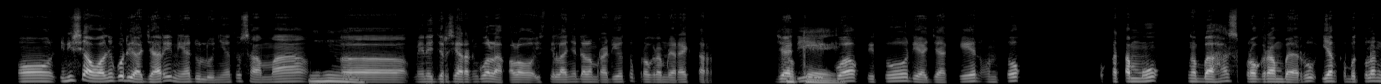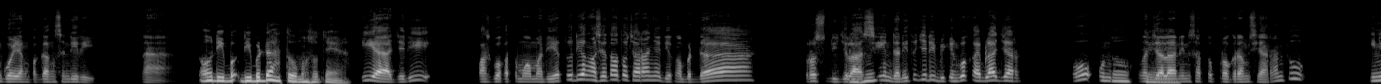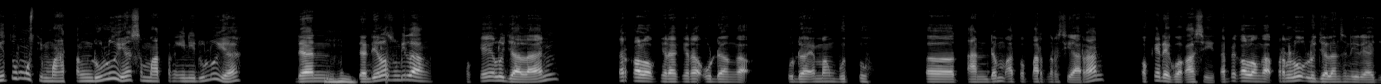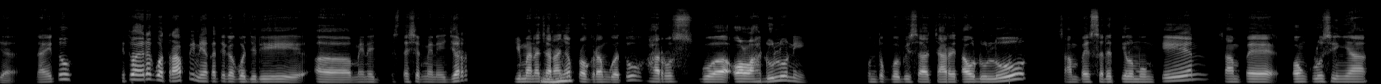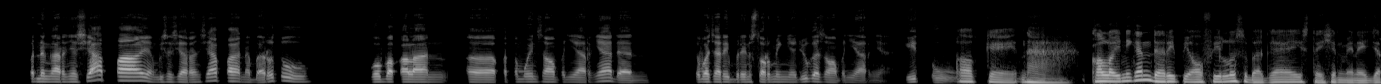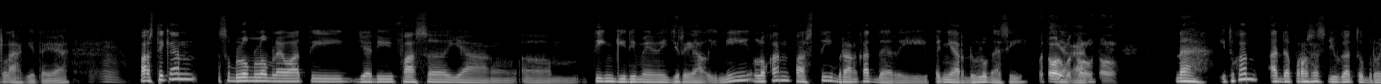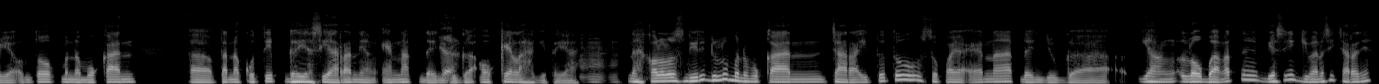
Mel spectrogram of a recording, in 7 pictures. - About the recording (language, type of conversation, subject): Indonesian, podcast, Bagaimana kamu menemukan suara atau gaya kreatifmu sendiri?
- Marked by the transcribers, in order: in English: "program director"; in English: "station manager"; in English: "brainstorming-nya"; in English: "POV"; in English: "station manager"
